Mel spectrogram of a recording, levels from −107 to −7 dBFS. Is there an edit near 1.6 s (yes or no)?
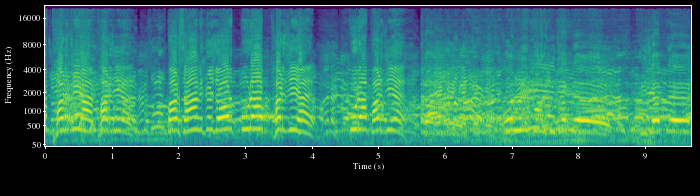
no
